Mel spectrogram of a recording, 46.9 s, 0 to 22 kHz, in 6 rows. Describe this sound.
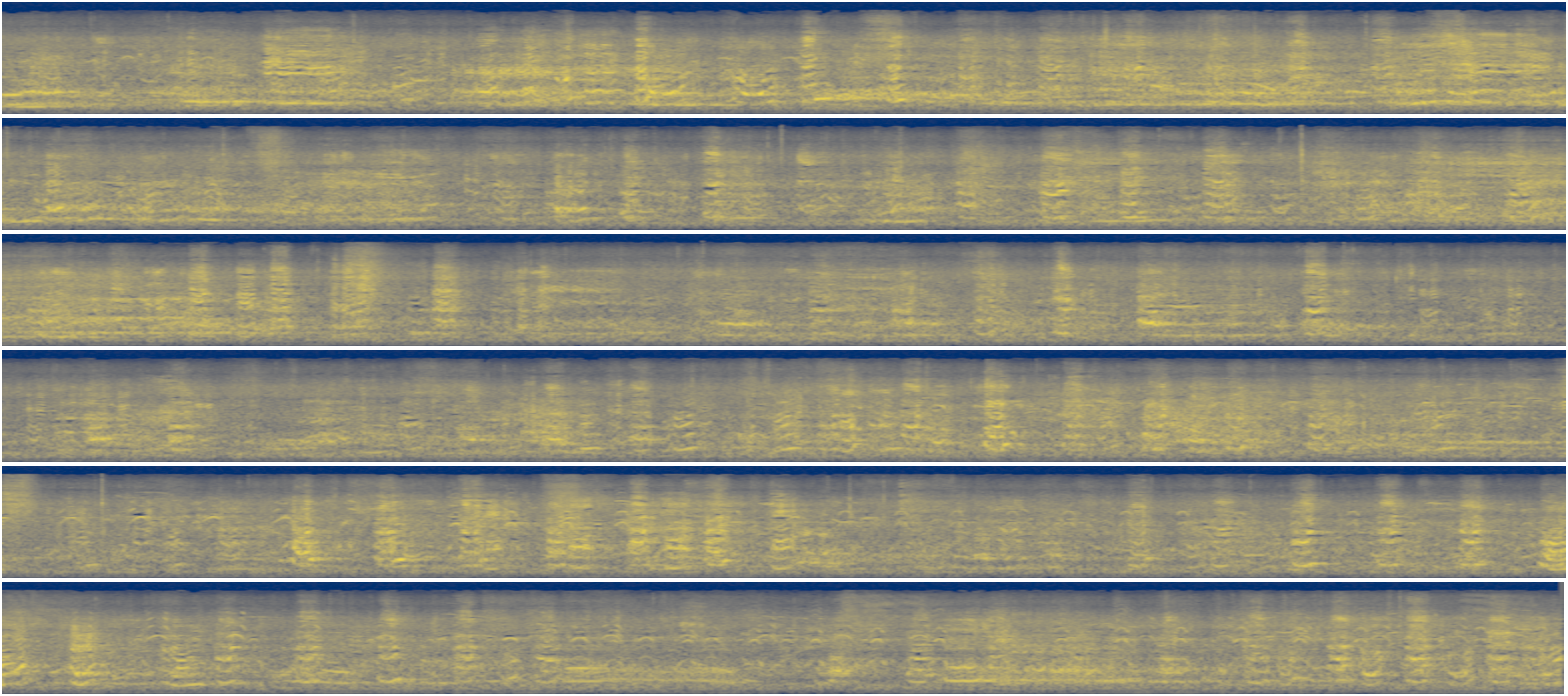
sealspier39sf2009st
A stereo recording of the many sealions congregating at Pier 39 (San Francisco) in 2009. In 2010 most have left, believed to have gone north for food.
animals, california, mammals, nature, northern-california, pier, pier-39, san-francisco, sealions, sf-bay-area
